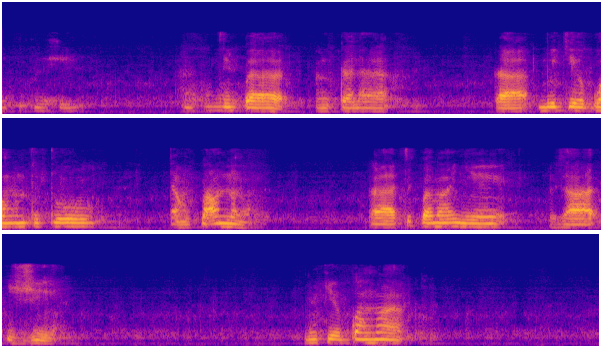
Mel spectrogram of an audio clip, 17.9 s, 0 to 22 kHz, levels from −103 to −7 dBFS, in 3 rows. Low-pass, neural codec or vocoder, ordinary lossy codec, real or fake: 7.2 kHz; codec, 24 kHz, 3 kbps, HILCodec; AAC, 48 kbps; fake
